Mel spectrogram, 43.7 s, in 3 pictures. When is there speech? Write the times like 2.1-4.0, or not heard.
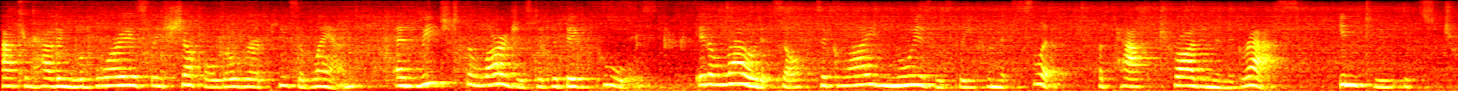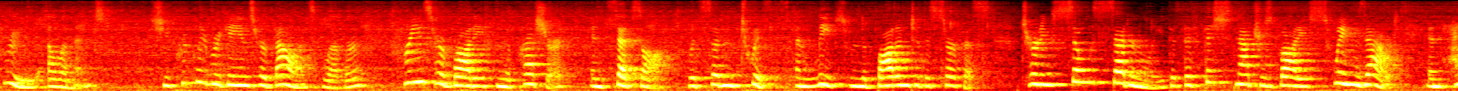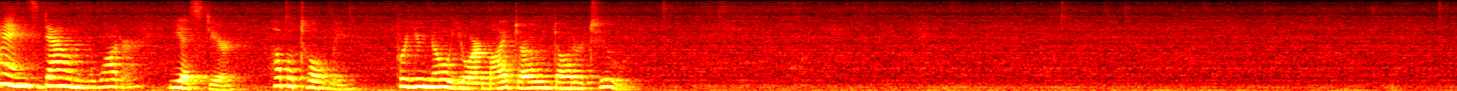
0.0-35.5.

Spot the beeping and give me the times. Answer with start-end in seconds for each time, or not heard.
not heard.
